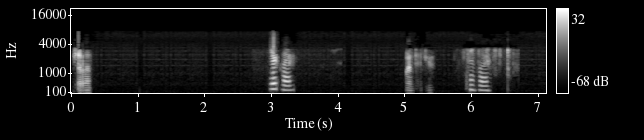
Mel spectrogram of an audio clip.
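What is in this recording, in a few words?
Simulcast police department, scanner audio trunk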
